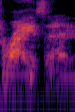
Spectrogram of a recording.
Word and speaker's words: Ryzen: Also, it is pronounced Ryzen.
